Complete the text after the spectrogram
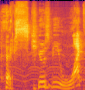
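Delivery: slow, loud, rising "Excuse me?"; mock indignant excuse me. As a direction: stretch "Excuse me?" out in loud disbelief. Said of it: "and I'm like".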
